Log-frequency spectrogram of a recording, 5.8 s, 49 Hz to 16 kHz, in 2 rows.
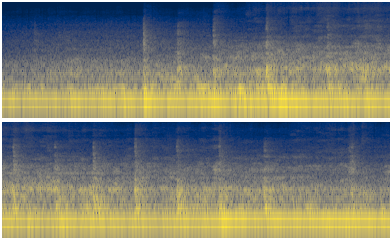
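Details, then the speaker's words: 1999 Toyota 4Runner, road test slowing with brake applied while driving with two feet: sharp knocks about every second over road drone, located at the right rear corner though parts there are new; suspected play in inboard spider gear, unconfirmed. "it's definitely coming from the the right rear corner everything's new in there"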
